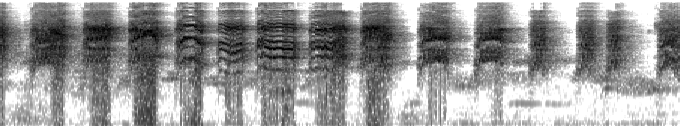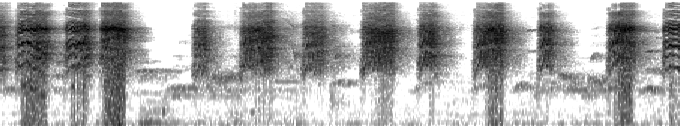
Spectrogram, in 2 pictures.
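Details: Grey-cheeked bulbul giving long harsh rasping besetan calls: rough broadband bursts repeated about three per second, with scattered thin whistled notes between them.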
